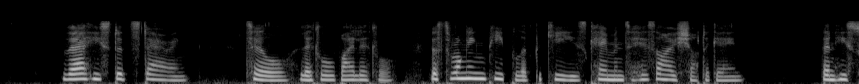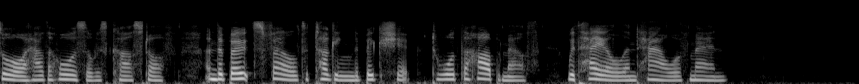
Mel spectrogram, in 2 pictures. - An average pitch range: Yes, average, 3.6 semitones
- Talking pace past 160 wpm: Yes, average, 170 wpm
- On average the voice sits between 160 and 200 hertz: No, high, 210 Hz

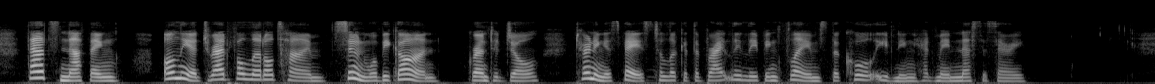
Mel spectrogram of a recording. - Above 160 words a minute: No, average, 150 wpm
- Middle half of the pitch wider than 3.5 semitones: Yes, average, 4.7 semitones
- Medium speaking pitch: Yes, medium, 180 Hz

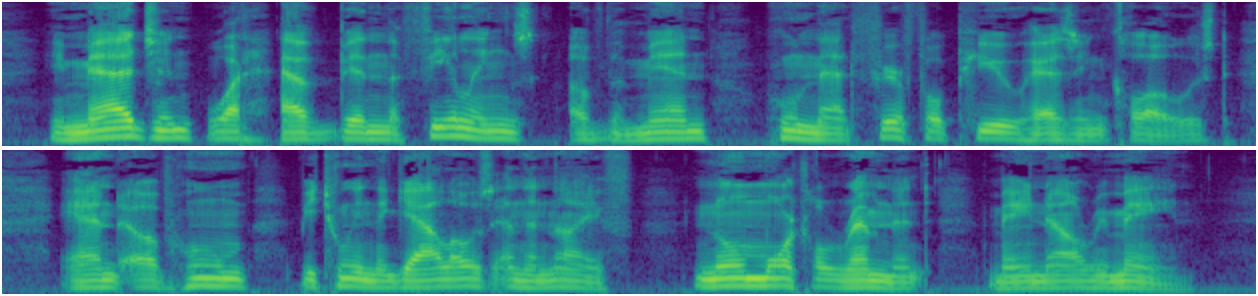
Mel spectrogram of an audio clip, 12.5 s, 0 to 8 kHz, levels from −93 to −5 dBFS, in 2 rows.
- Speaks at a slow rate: No, average, 145 wpm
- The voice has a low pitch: Yes, low, 100 Hz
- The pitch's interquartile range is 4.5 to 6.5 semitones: No, average, 3.0 semitones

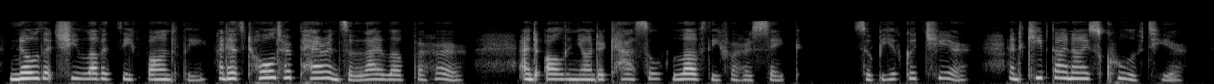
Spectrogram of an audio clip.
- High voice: Yes, high, 240 Hz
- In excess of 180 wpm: Yes, average, 190 wpm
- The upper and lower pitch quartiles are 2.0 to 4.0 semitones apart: Yes, average, 3.1 semitones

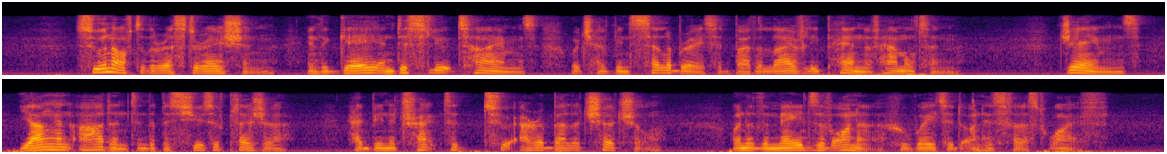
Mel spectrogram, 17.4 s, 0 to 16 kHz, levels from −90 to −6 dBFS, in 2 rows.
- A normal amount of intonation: Yes, average, 3.1 semitones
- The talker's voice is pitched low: Yes, low, 115 Hz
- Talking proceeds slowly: No, average, 160 wpm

